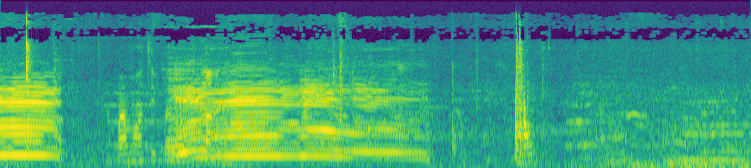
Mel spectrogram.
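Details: Unloading from a truck, cattle give a short moo, then a long, strong, even bellow of nearly three seconds, followed by quieter rumbling and a sharp bang.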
